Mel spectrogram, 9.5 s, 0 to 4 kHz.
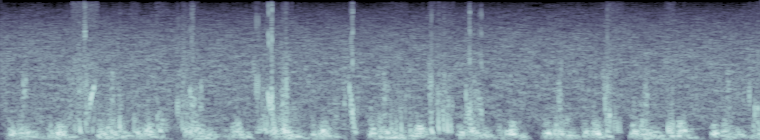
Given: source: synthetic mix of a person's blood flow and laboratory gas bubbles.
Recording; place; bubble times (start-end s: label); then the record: Doppler ultrasound of blood flow; precordium
0.89-1.22 s: bubbles
1.46-1.59 s: bubbles
1.62-1.73 s: bubbles
1.94-2.12 s: bubbles
2.19-2.50 s: bubbles
3.14-3.65 s: bubbles
4.33-4.50 s: bubbles
4.81-5.10 s: bubbles
5.33-5.67 s: bubbles
5.79-6.06 s: bubbles
7.51-7.78 s: bubbles
8.30-8.43 s: bubbles
8.52-8.57 s: bubbles
9.33-9.51 s: bubbles
From the record:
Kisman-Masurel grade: 233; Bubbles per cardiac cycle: several, 3 to 8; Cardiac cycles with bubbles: 50 to 99%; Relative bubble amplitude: loud (0.450 to 0.775); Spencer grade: 3 (all of the cardiac periods contain showers or single bubble signals, but not dominating or overriding the cardiac motion signals); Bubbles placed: only in the low amplitude regions of the cardiac cycle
